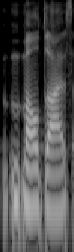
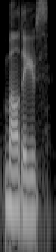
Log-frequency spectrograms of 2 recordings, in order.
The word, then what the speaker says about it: Maldives: that part you did then go to the mives I'm gonna say it wrong Mal Dives Maldives it is males not Maldives not mives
